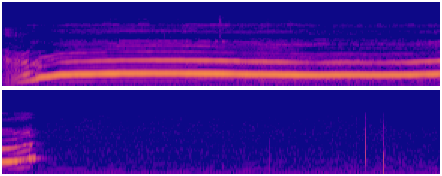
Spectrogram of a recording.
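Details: Eurasian wolf howling while walking: a quick upward slide into a sustained, even howl of about three and a half seconds, ending with a slight rise, followed by quiet with a couple of faint clicks.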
